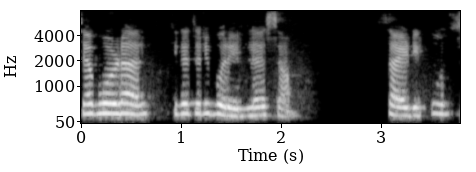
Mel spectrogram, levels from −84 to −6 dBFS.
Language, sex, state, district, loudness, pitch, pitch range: Konkani, female, Goa, North and South Goa, -17 LUFS, 250 Hz, 215-265 Hz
